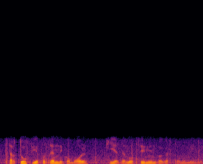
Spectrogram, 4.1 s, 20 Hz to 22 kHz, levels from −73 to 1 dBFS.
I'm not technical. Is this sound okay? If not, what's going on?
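No. From 0.32 to 0.36 s there is packet loss with pitch repetition: about 40 ms of speech, likely two lost packets, went missing, and the phone filled it by repeating the last bit of sound. You hear a brief buzzy hold, not the silent gap of a plain dropout.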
